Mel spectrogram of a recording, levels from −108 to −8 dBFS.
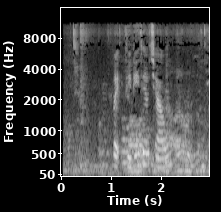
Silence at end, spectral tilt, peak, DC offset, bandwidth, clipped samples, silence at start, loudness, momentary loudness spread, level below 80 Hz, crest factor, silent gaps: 0 s; -4 dB/octave; -12 dBFS; under 0.1%; 11.5 kHz; under 0.1%; 0.05 s; -29 LUFS; 15 LU; -56 dBFS; 18 dB; none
